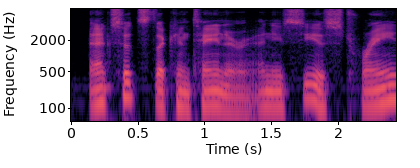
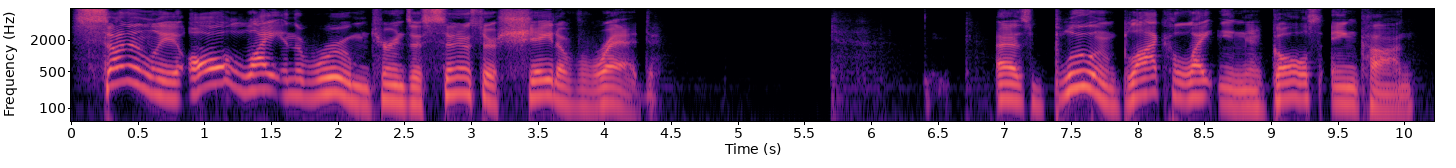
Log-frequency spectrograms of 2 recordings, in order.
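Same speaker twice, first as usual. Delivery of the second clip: dramatic narration; 6 semitones higher, 4 dB louder than usual. A narrator's reading.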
